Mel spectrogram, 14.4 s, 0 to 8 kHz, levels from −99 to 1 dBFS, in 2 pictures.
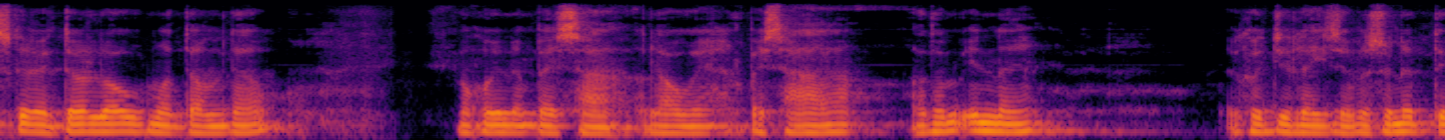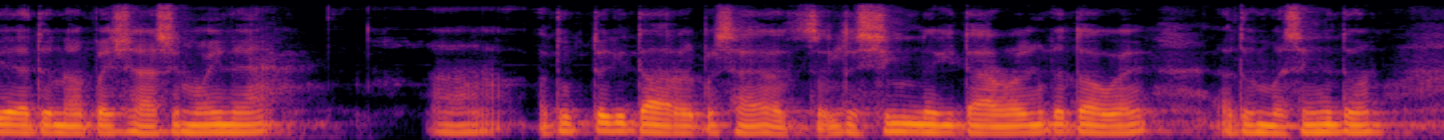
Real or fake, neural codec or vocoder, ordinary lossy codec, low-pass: fake; codec, 16 kHz, 2 kbps, FunCodec, trained on LibriTTS, 25 frames a second; none; 7.2 kHz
